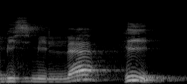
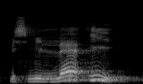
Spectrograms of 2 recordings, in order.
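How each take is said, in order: First: The h sound before the last vowel is pronounced. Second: The h sound before the last vowel is dropped. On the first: The speaker calls it right. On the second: The speaker calls it wrong.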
